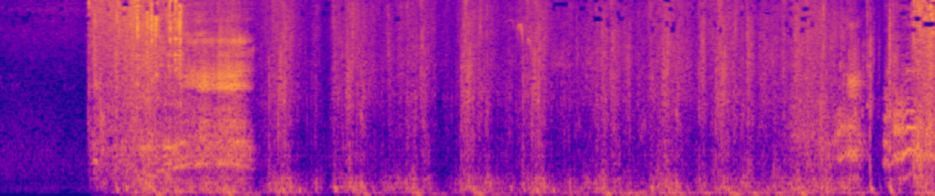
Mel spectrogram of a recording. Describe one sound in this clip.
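Large leathery wings beat with a heavy, rushing whoosh.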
